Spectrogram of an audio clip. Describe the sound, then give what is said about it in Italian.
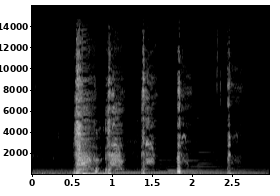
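A burst of coughing toward the baby Jesus in a nativity scene, two heavy coughs followed by three lighter, spaced hacks, fairly loud with no speech, over a steady low hum. “No, non tossire sul bimbo.”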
